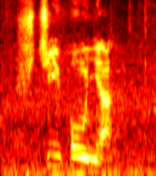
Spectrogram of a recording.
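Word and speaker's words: shqiponjë: word for Eagle in our language Eagle is pronounced shipon the country is called Shia country of the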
